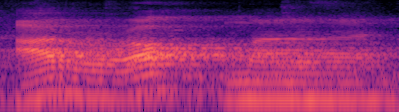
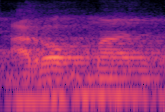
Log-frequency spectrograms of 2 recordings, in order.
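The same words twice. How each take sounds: First: The doubled consonant is held long. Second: The doubled consonant is said short. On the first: The speaker calls it right. "tasdid itu dibacanya ditahan ya" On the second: The speaker calls it wrong.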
